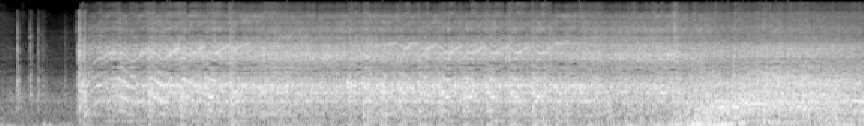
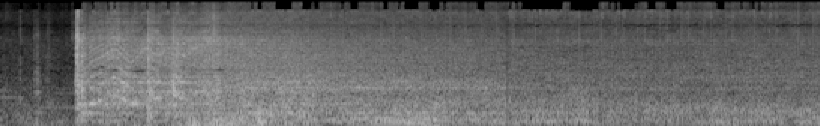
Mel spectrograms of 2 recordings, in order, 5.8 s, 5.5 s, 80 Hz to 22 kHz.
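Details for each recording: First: 2008 Dodge Avenger after head gasket and timing replacement: cranks, catches, runs loud and uneven with a ragged hunting note, stays running only with the pedal floored; brake cleaner at intake improves it, indicating a vacuum leak. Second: 2008 Dodge Avenger after the customer's head gasket and timing job, with the intake plastic-welded and patched and the EGR blocked off with a gasket and unplugged: the engine cranks, catches at once, flares briefly, then settles into a smooth, steady idle with no stumble or hiss.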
